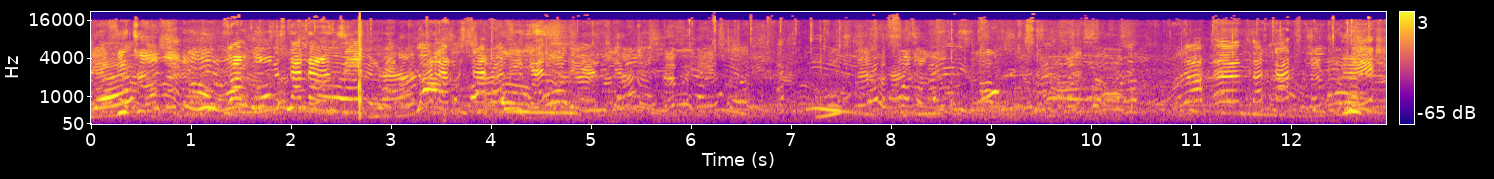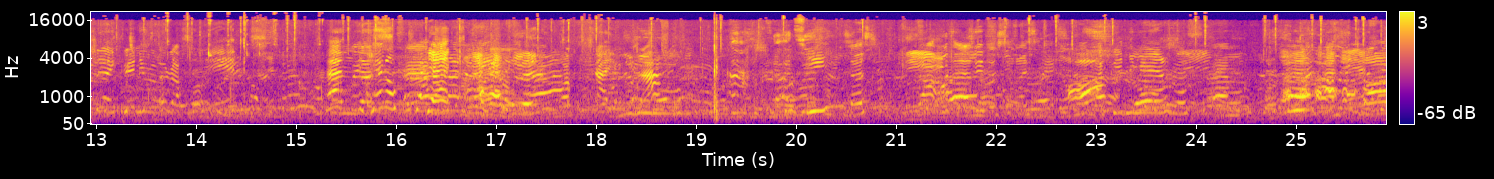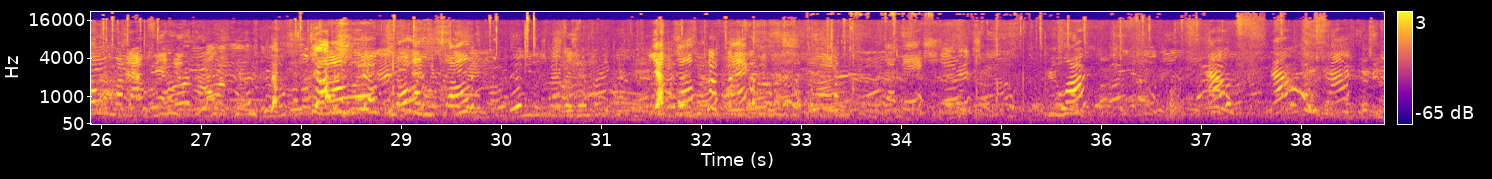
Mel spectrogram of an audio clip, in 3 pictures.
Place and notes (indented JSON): {
  "title": "Gent, België - Scouts playing",
  "date": "2019-02-16 16:20:00",
  "description": "Boy scouts playing on the wide main square of the town, a local market and Peruvian people selling rubbish.",
  "latitude": "51.06",
  "longitude": "3.73",
  "altitude": "9",
  "timezone": "Europe/Brussels"
}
